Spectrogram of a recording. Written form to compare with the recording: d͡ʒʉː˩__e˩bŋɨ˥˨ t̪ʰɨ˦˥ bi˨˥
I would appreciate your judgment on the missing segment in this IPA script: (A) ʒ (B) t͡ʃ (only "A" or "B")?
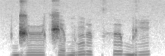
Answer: B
